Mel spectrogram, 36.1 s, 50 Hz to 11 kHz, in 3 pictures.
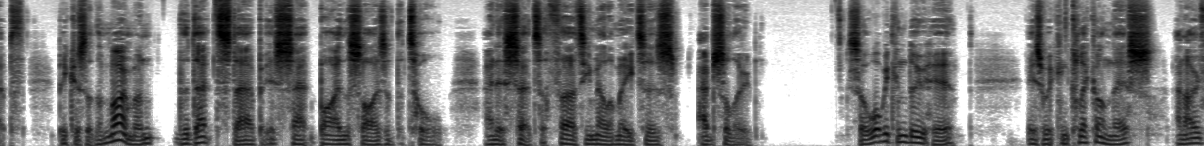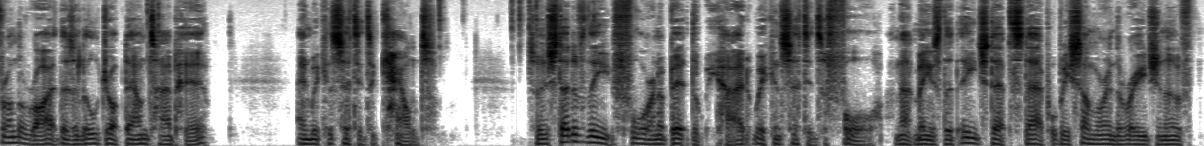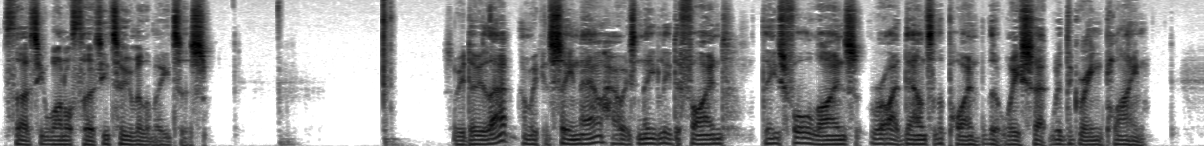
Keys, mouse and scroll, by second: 10.7 click, 13.6 click, 16.4 click, 17.2 click, 17.4 click, 26.8 4, 27.9 Return.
